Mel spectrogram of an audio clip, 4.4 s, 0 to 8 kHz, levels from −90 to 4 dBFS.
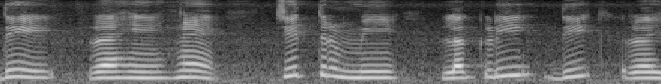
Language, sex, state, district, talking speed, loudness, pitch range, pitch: Hindi, female, Madhya Pradesh, Katni, 110 wpm, -18 LUFS, 220-270 Hz, 235 Hz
